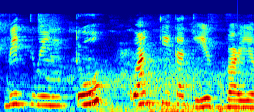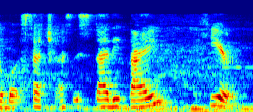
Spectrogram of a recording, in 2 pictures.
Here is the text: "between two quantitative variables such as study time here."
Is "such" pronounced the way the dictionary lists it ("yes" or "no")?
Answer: no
